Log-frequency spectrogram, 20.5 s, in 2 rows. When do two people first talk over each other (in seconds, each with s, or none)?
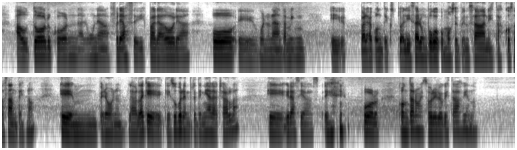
none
